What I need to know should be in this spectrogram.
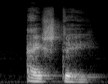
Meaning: iced tea, ice tea
- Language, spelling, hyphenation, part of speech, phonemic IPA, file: Dutch, ijsthee, ijs‧thee, noun, /ˈɛi̯s.teː/, Nl-ijsthee.ogg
